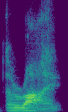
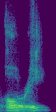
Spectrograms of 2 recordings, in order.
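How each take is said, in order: First: The word starts with a weak 'uh' sound. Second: The word starts with a full 'or' sound. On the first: The speaker calls it right. "it begins with a schwa" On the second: The speaker calls it wrong. "you might think it's or ori. No, it's not or"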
